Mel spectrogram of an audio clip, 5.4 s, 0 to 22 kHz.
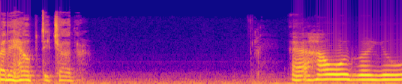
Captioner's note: pauses for 3 seconds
